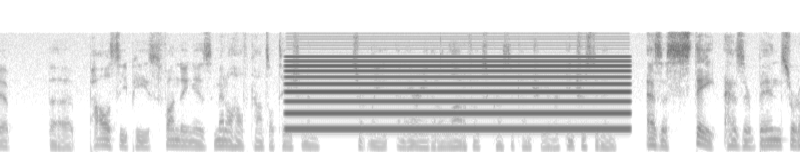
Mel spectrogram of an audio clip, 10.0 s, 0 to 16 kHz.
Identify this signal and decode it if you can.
Ship horn signal, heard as a ship's horn, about 440 Hz, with speech in English. 1 long. At sea: a vessel nearing a blind bend, or under power and making way in fog.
